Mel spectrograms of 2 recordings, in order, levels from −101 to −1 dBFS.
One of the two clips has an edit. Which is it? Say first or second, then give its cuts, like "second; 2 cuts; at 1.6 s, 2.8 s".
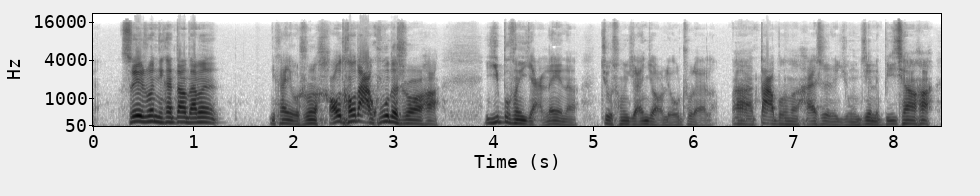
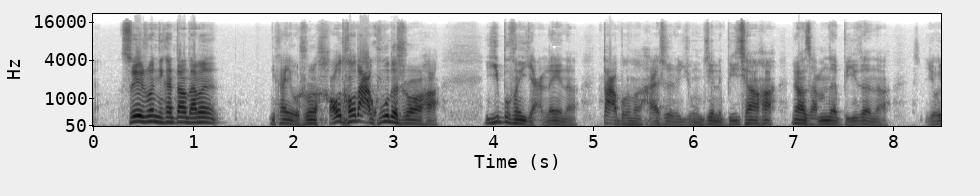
second; 2 cuts; at 5.1 s, 6.9 s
